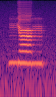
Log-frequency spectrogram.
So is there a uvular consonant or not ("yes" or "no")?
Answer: no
